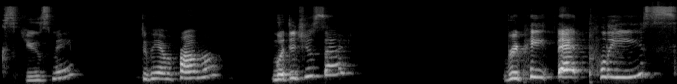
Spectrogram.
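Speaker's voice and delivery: severe, no-nonsense, stern and confrontational tone. Speaker shows what she says when she wants to be left alone, in a stern voice. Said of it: "and then I tell them my stern voice".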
